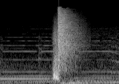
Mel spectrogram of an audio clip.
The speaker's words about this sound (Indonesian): Sontak, Mai pun menampar Bambang dengan keras dan spontan menangis.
